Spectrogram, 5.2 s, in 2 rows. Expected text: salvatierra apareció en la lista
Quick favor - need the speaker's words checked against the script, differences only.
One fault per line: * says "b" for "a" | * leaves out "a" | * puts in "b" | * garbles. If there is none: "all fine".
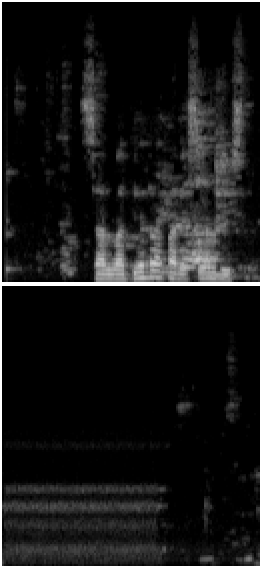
* leaves out "la"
